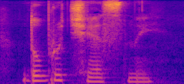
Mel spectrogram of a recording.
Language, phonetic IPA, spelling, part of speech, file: Ukrainian, [dɔbrɔˈt͡ʃɛsnei̯], доброчесний, adjective, Uk-доброчесний.ogg
- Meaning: virtuous, righteous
